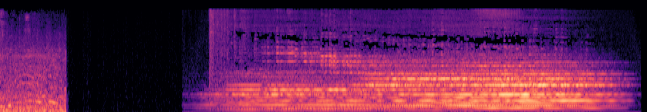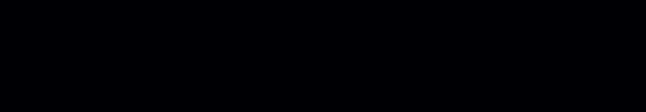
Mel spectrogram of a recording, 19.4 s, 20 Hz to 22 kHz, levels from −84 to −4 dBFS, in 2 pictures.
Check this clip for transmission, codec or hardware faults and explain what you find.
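One fault runs through the whole clip: low bit depth without dither. Quiet passages sound grainy, and the grit tracks the sound, roughly 40 dB below the signal. This is likely truncation to about 9 bits with no dither, so the rounding error follows the waveform and the faintest parts sputter or drop out.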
